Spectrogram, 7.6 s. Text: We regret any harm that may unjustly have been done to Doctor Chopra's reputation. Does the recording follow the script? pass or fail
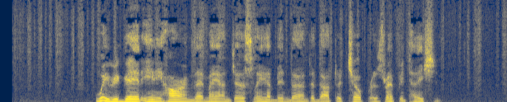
pass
